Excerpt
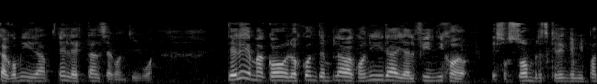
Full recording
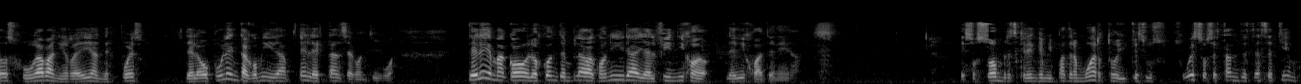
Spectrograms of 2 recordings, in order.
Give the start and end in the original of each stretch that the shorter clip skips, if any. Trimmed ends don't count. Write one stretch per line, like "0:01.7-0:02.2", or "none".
0:07.2-0:09.5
